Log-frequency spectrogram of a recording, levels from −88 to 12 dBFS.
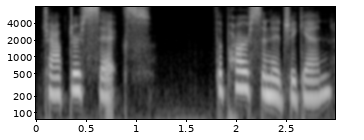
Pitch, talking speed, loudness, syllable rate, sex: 215 Hz, 80 wpm, -18 LUFS, 4.4 syllables/s, female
